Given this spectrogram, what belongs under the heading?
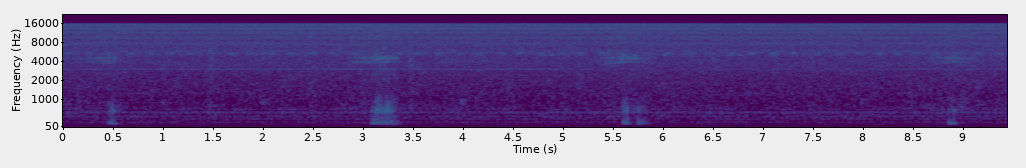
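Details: Snoring from Monty, a sleeping dog with eyes open: soft snorting snores, four in about nine seconds, over a steady hum of room noise.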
